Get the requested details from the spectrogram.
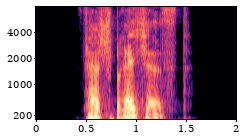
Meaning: second-person singular subjunctive I of versprechen
- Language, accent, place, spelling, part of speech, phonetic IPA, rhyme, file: German, Germany, Berlin, versprechest, verb, [fɛɐ̯ˈʃpʁɛçəst], -ɛçəst, De-versprechest.ogg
